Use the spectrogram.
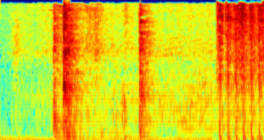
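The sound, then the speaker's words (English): A semi-autonomous advanced home defense turret fires: two single loud bangs spaced apart, then a fast, rapid burst of repeated shots like machine-gun fire. “What is that? It's a semi-autonomous advanced home defense turret”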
